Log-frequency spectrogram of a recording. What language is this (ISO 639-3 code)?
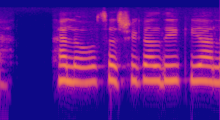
pan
